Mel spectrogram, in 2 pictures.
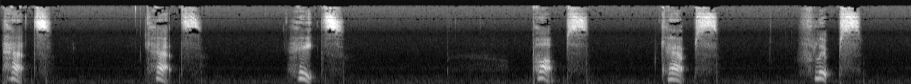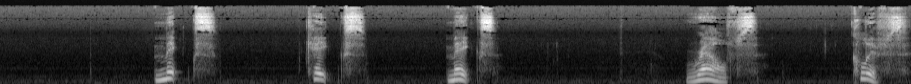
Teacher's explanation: the plural ending or the possessive ending or the present tense verb ending will also be voiceless.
